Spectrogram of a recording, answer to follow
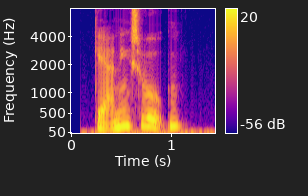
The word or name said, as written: gerningsvåben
